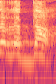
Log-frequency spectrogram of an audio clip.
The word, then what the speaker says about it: رضا: رضا نہیں کہنا, دعا پر احمد ردا. کیا کہنا ہے بھائی؟ پھر بولو بھائی تلفظ. زبان میری ہے بات ان کی, بھائی میں اپنے تو نہیں کہہ رہا. وہ کہتے ہیں دعا دعا, میں کہتا ہوں احمد ردا احمد ردا.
